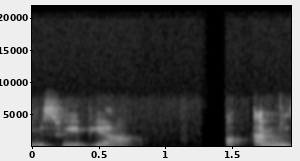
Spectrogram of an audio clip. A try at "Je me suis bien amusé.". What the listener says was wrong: Smaller mouth. Smaller mouth. Smaller mouth.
